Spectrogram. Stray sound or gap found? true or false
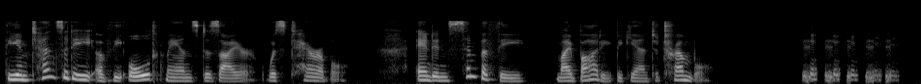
true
